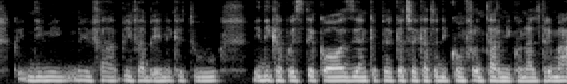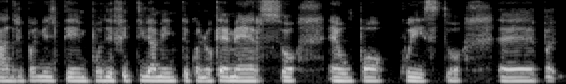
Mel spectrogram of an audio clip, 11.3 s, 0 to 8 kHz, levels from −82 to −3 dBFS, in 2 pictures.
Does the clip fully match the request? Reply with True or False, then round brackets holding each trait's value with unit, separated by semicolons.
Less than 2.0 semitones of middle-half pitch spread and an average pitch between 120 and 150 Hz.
True (1.3 semitones; 140 Hz)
